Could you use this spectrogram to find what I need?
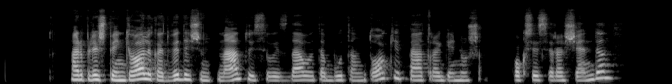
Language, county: Lithuanian, Klaipėda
